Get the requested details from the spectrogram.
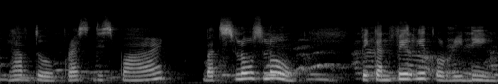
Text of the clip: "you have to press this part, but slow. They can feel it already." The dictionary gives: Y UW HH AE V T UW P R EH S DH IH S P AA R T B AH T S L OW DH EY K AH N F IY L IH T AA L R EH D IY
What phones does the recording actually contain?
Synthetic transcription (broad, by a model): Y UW HH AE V T UW P R EH S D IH S P AA R T B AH T S L OW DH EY K AH N F IY L IH T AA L R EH D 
